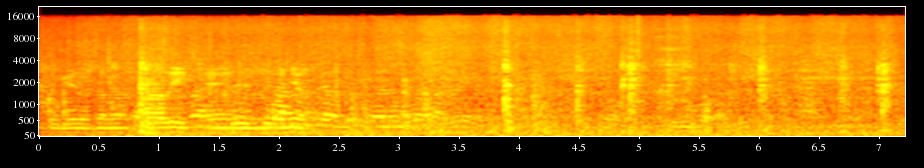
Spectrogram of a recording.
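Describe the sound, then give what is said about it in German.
Minced pork sizzling as it fries in a restaurant kitchen in Macau, a loud, steady crackling hiss throughout, broken by several sharp clacks of a utensil stirring the pan. “In der Küche brutzelt gehacktes Schweinefleisch.”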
